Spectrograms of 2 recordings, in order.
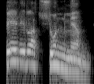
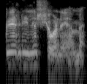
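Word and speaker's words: per relationem: Esse testamento, ele é chamado de perelationem. O meu latim não é muito bom, não é, a pronúncia do meu latim não é muito bom,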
